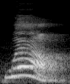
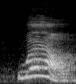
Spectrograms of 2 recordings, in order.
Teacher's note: o L vai lá no palato, né? Então, well, sorrisinho, well, né?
